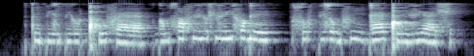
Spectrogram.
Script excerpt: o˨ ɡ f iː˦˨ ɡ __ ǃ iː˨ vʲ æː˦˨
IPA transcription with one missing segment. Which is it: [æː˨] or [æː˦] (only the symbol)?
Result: æː˦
